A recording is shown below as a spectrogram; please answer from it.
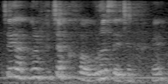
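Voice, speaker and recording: High-voiced man preaching in an echoey hall. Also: expressive, fast talker, slight background noise. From Seoul, South Korea. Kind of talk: sermon testimony. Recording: distant mic in echoey hall.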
